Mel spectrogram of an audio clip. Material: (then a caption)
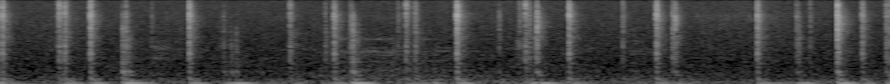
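Glass. Long nails tap in a rapid, uneven run across a flat, clear glass sheet laid over lace fabric. Each tap is a short, bright click that dies away almost at once. A low, steady hum sits underneath.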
